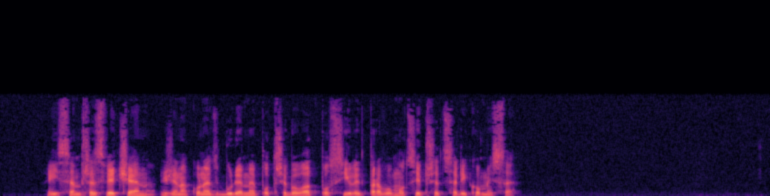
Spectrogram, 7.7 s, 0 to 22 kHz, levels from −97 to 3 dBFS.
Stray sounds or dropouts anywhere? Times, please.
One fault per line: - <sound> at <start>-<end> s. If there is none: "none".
none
